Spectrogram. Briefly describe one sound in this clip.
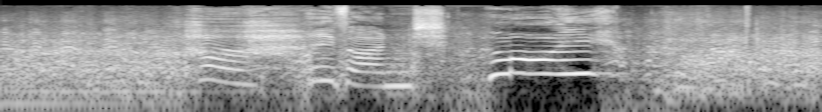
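A young woman speaks with animation, in a sing-song voice.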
